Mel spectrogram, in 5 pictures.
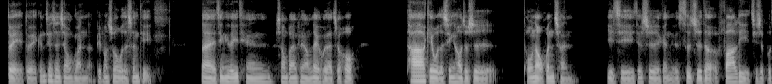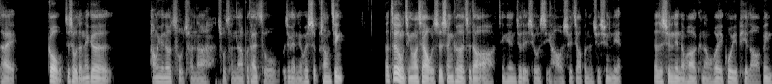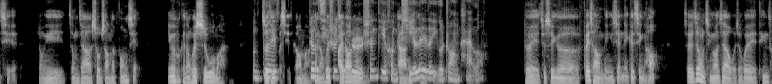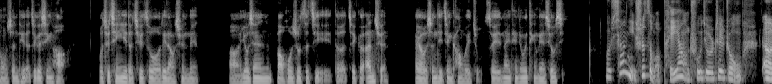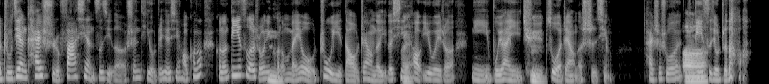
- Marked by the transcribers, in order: other background noise; laughing while speaking: "知道"
- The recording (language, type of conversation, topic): Chinese, podcast, 你能跟我分享一次你听从身体直觉的经历吗？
